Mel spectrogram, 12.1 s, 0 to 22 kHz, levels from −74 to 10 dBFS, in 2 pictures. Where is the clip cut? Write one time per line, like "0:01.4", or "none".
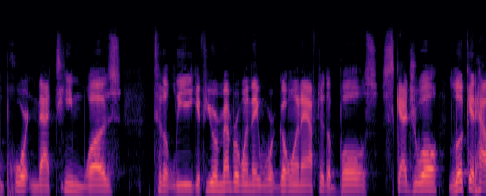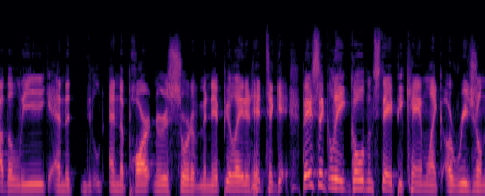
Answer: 0:05.6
